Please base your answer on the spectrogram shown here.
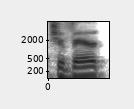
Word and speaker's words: Javert: Turns out Javert didn't have a hard T on the end either.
